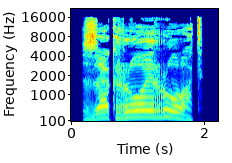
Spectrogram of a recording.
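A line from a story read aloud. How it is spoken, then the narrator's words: Through gritted teeth. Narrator (Russian): сквозь зубы повторил демон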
